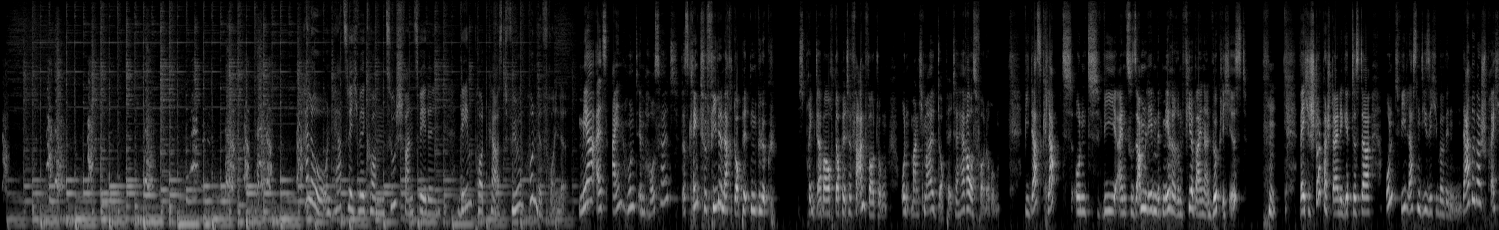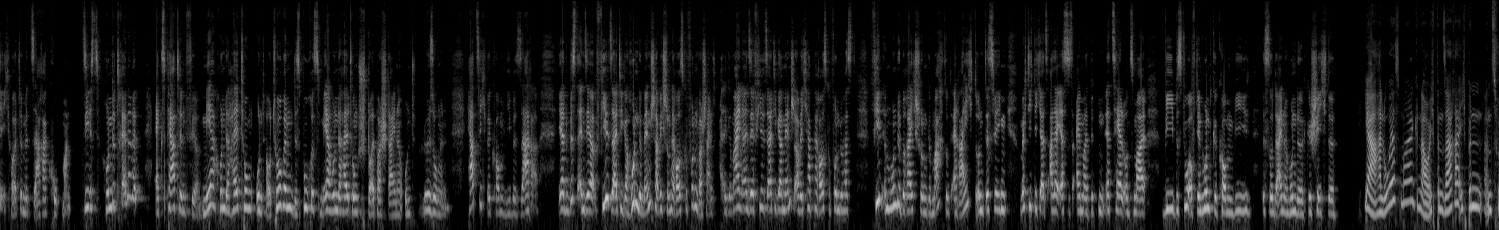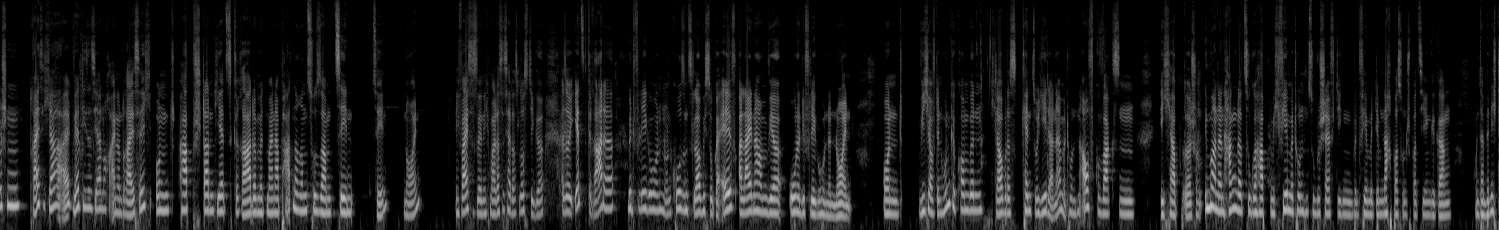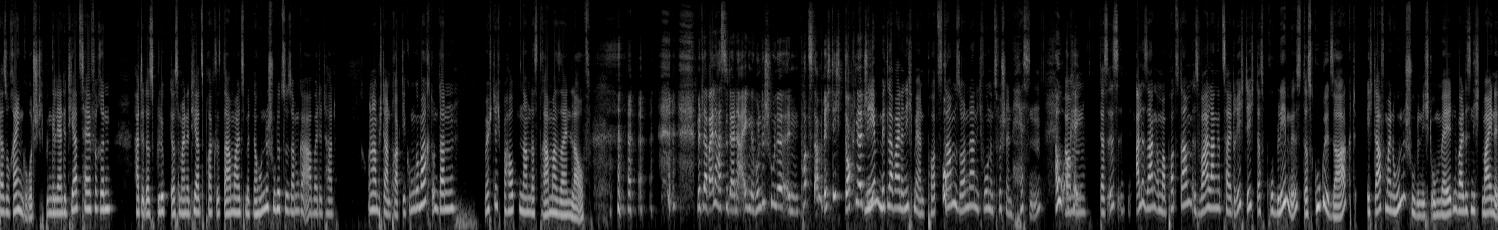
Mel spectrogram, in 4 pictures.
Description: Herzlich willkommen im Interview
